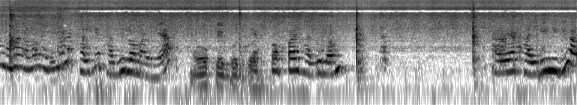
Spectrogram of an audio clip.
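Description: Onion, ginger and garlic paste sizzling as it fries in hot oil in an iron kadai, stirred and scraped with a spatula. Two sharp taps of the spatula on the pan come in the second half. The paste is being fried until it turns brown.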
